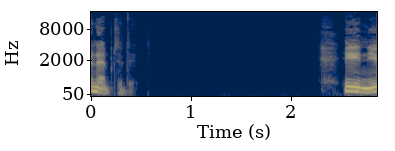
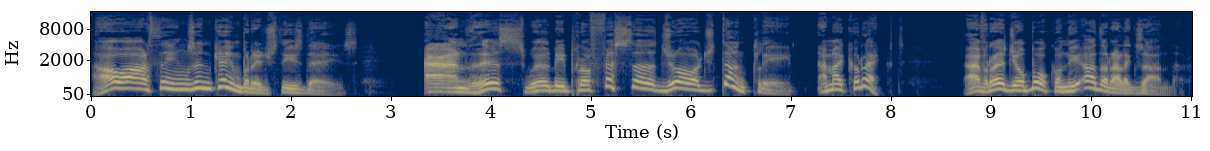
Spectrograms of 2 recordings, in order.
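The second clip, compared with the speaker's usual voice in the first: hint of Russian accent; 6 semitones higher than usual. A narrator's reading. Kurbsky flatters Professor Dunkley, hint of Russian accent. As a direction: turn on the charm, faintly Russian. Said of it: "only a hint of a Russian accent".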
